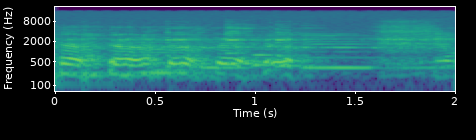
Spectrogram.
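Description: J M Santos handmade classical guitar being fingerpicked, with a single note held and ringing out just past the middle, under a man's voice in the first half.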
